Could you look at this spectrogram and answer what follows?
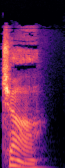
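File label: "char", British English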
